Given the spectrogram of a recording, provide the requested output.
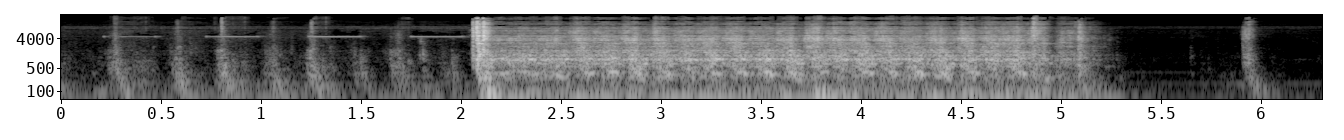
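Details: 4.3 MerCruiser boat engine after a starter swap and priming: even starter chatter, then it catches for about three seconds and dies; ran twice then shut off, owner suspects heat soak, cause unclear.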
